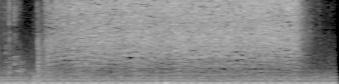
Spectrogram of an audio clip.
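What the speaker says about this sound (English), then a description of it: "Correction, olive oil spray." Olive oil cooking spray hisses from a can onto vegetables in a home kitchen, one sustained spray of about two and a half seconds that starts and stops abruptly, with a faint background hum.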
